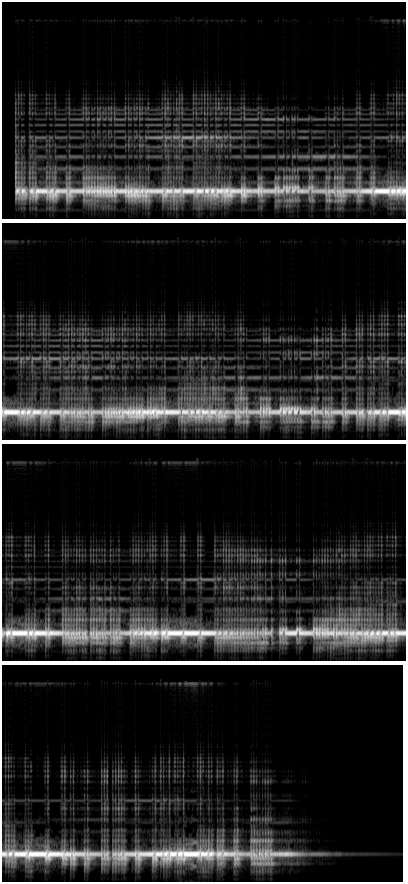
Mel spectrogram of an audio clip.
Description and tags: PIEDMONT NEW MEXICO
Electronics, Morse-Code, Science, Signal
